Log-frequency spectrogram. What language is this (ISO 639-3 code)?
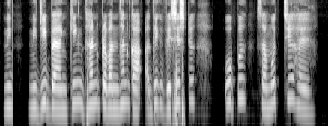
hin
